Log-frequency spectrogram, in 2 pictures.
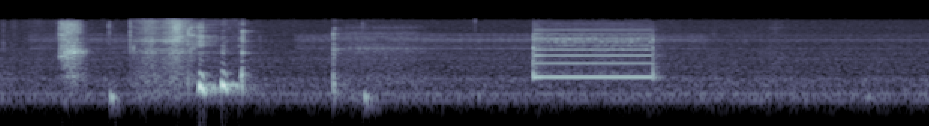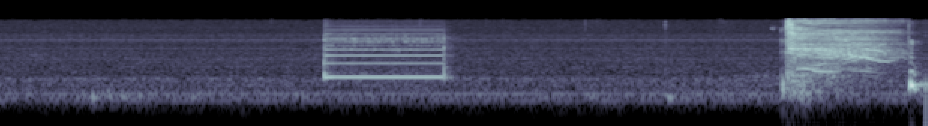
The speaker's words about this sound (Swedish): Ja, jag ringer nu här. Jag tar på högtalaren.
